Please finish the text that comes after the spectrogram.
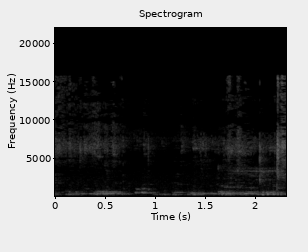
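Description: Black Sirazi pigeons at a pigeon farm coo almost continuously, a close, steady, burbling rumble that swells and dips over a couple of seconds.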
